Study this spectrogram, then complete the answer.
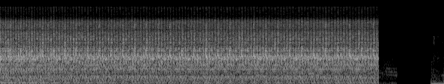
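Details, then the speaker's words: Hyundai i20 engine at idle, noisy even after connecting-rod bearings were replaced elsewhere; tappet cover open, HLAs being checked. Steady rapid deep internal knocking, about four per second, grows sharply with slight throttle; source not yet pinned down, cause unconfirmed. "यह देखिए बहुत ही ज्यादा noise आ रहा है इसके अंदर firing को जो तो बिल्कुल गौर से सुने इस चीज का प्रॉब्लम हो सकता है थोड़ा भी एक्टर अगर आप देंगे तो बहुत न बढ़ जाता है"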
